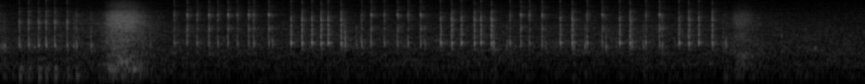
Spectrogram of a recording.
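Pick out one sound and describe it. A computer mouse slides across a cloth pad with a brief swish.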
